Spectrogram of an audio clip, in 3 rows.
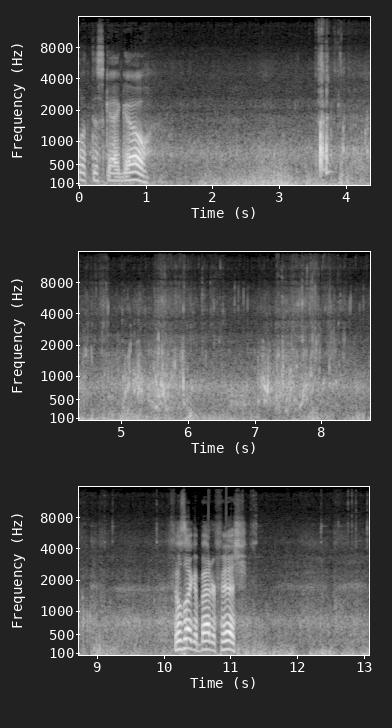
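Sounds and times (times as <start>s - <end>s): wind rumbling on microphone: 0.0s - 13.0s
water sloshing against a kayak hull: 3.5s - 9.2s
small splashes: 3.6s - 8.9s.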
